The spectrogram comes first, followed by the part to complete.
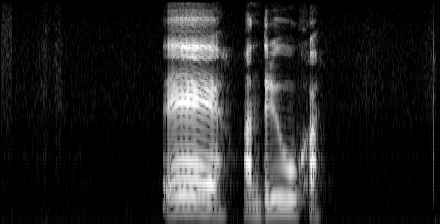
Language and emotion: Russian, neutral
